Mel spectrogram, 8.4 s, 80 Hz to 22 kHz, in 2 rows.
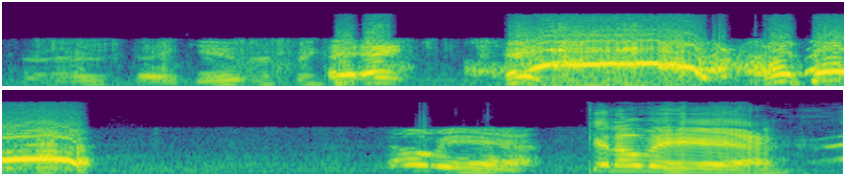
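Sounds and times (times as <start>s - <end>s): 
speech: 0.3s - 4.8s, 6.2s - 8.2s
loud shrill human scream in a played clip: 2.5s - 4.7s.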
